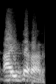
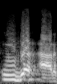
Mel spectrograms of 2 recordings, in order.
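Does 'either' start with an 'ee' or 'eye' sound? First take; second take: eye; ee. First: The first vowel of either sounds like 'eye'. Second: The first vowel of either sounds like 'ee'. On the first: "आइए इससे पहले आइदर आर को देखते हैं" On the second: "या ईदर आर को देखते हैं"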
